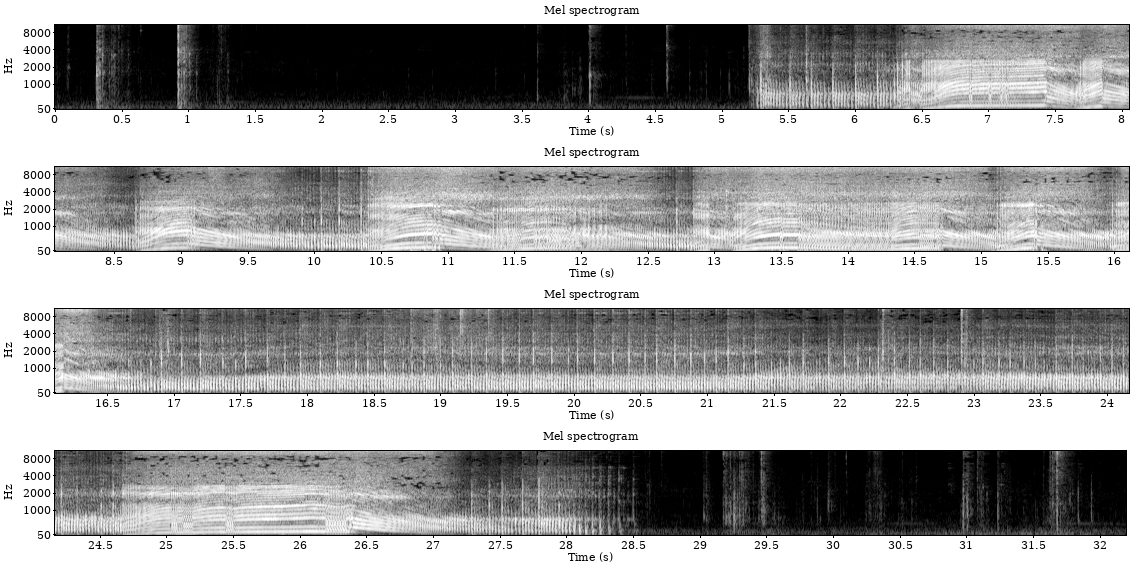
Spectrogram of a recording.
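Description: Small top-handle chainsaw: it comes in about five seconds in, revs up and down several times, then runs steadily at full throttle while cutting off a small side stem. Near the end it revs once more and then stops. Before it comes in there are only a few faint clicks.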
